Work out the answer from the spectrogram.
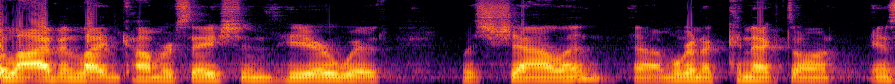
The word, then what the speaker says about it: Shalane: I don't know how you do it, but it's a Shalane.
